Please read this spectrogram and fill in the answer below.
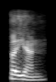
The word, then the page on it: paeon: Indian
